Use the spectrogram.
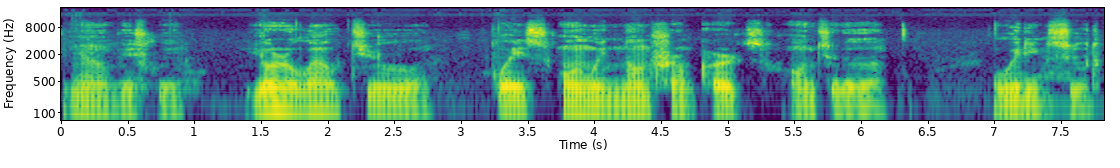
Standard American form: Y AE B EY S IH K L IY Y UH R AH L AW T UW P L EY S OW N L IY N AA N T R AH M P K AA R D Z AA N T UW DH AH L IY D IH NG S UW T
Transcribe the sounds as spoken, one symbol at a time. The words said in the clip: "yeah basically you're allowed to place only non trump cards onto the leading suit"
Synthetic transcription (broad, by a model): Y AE B EY S IH K L IY Y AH R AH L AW T UW P L EY S OW N L IY N AA N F R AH M K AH R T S AA N T UW DH AH W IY D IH NG S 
